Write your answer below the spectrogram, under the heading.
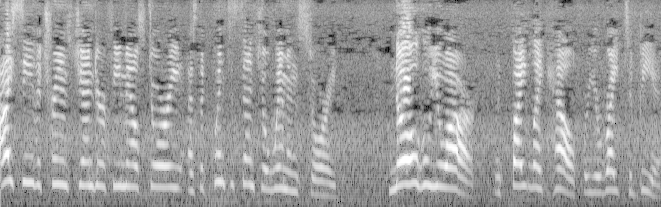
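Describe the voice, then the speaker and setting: A woman's high-pitched voice with lively intonation, big swings in loudness and a moderate pace, over noticeable background noise. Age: 60s. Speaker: activist speaker. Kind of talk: prepared speech. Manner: reading aloud with stumbles.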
